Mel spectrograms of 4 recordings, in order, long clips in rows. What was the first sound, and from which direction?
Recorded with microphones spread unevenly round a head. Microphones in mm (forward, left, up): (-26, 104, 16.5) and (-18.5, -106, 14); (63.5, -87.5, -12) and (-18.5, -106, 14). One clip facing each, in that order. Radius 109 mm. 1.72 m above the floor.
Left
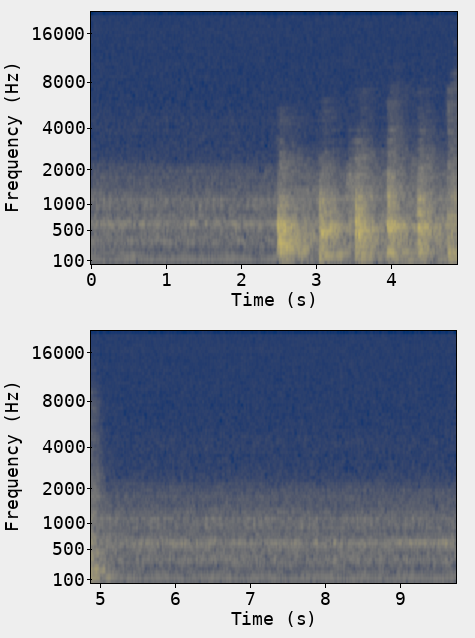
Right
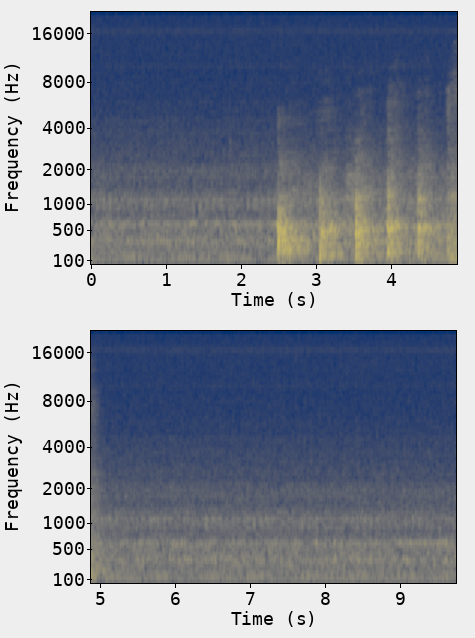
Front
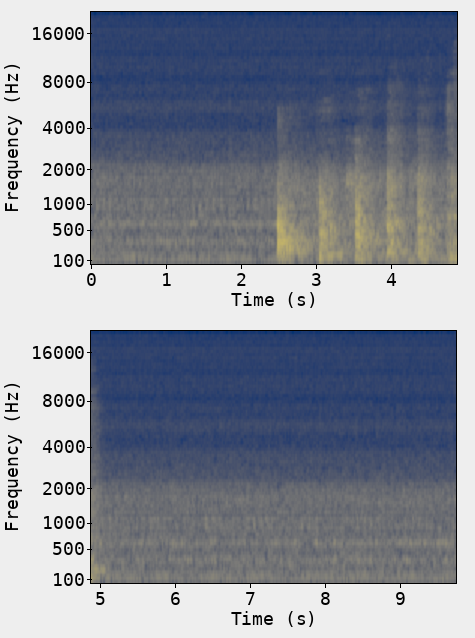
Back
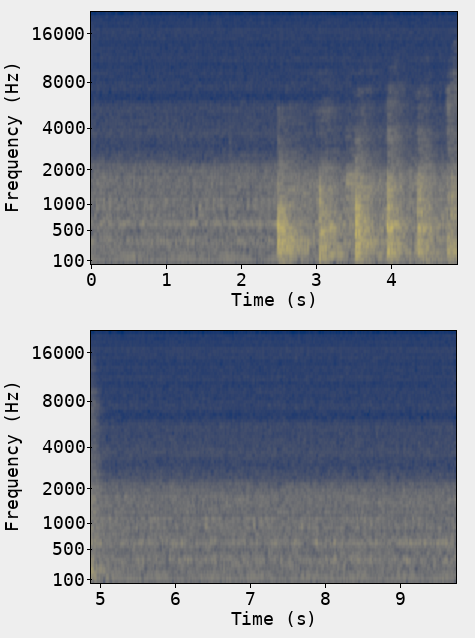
Footsteps, 80° right.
